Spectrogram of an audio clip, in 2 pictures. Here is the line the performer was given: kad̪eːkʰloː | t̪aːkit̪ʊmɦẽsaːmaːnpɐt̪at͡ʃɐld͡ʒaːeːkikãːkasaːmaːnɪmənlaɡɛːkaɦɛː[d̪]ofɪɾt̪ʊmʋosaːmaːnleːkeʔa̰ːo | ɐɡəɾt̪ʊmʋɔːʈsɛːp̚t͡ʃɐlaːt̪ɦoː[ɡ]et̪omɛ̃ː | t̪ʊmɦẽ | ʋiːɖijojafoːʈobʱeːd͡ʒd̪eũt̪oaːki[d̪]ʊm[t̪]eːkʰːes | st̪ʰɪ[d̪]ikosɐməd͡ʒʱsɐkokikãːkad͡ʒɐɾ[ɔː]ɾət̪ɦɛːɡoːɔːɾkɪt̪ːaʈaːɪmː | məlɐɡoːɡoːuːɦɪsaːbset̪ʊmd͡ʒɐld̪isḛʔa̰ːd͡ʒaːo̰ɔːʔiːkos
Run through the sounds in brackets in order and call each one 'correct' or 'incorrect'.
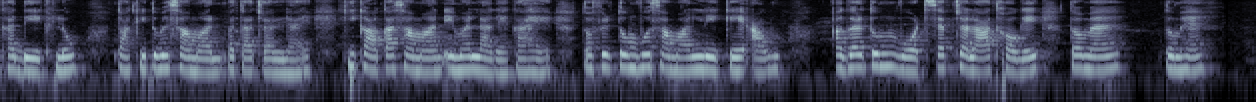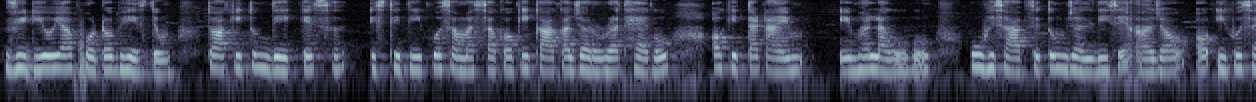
incorrect: t̪, correct, incorrect: t̪, incorrect: d̪, incorrect: t̪, incorrect: uː

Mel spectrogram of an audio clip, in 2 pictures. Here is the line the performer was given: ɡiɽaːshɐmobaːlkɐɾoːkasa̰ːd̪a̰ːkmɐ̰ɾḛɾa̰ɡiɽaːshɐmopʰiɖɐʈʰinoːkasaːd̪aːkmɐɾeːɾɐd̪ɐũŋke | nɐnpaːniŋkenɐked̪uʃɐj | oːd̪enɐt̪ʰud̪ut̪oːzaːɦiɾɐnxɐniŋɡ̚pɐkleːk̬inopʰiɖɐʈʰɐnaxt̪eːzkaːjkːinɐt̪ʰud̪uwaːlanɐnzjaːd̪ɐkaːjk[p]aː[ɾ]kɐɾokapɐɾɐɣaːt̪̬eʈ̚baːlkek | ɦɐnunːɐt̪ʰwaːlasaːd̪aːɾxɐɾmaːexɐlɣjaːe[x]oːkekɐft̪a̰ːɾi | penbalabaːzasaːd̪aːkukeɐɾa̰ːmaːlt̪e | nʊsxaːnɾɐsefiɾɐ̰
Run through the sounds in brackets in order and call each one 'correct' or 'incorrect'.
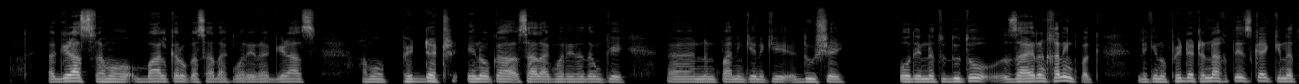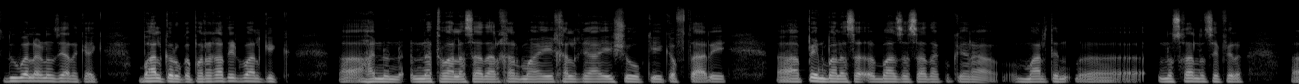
incorrect: b, incorrect: l, incorrect: ʃ

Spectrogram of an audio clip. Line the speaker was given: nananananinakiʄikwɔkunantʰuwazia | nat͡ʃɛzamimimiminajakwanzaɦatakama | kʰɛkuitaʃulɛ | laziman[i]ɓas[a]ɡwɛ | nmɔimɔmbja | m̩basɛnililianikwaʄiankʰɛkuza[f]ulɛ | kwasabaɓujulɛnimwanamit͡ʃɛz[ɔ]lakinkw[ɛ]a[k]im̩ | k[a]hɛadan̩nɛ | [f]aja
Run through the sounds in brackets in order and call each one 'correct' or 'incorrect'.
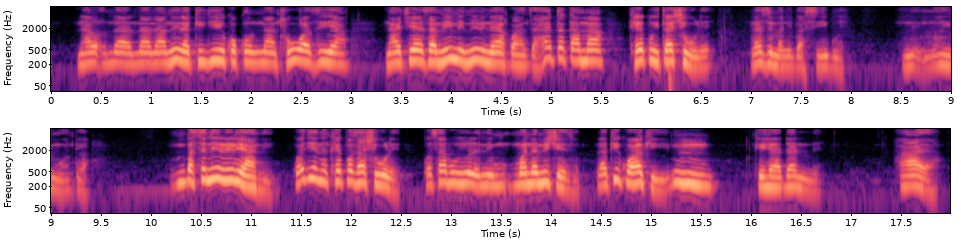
correct, incorrect: i, incorrect: ʃ, correct, incorrect: a, correct, incorrect: i, incorrect: h

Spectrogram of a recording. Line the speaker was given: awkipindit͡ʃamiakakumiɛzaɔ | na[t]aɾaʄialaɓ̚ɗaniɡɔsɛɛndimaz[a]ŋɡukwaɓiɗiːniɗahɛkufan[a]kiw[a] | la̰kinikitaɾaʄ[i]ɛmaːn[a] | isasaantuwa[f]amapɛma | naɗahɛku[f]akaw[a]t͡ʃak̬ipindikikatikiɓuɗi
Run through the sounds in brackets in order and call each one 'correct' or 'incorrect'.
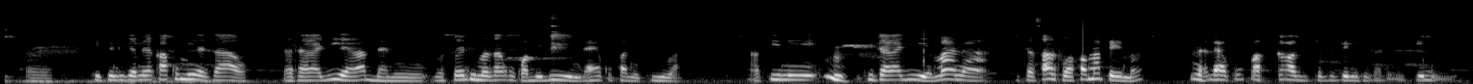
correct, correct, incorrect: i, correct, correct, correct, correct, correct, correct

